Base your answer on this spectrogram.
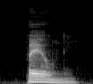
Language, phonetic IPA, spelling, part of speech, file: Belarusian, [ˈpɛu̯nɨ], пэўны, adjective, Be-пэўны.ogg
- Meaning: 1. certain, sure, confident 2. definite 3. concrete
